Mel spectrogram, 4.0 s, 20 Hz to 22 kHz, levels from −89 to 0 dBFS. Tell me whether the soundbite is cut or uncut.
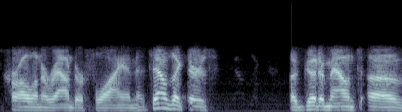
uncut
